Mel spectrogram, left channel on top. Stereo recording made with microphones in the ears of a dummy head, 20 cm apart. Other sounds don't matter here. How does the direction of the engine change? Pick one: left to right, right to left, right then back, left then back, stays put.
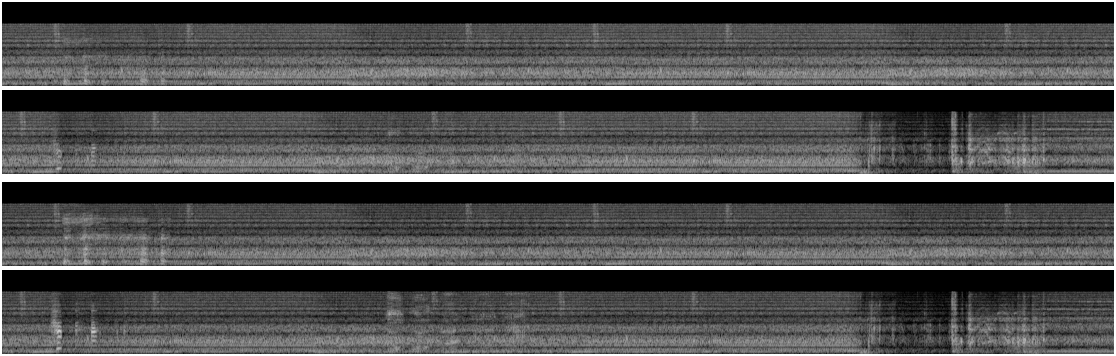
stays put.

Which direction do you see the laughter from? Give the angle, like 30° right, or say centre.
60° right.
